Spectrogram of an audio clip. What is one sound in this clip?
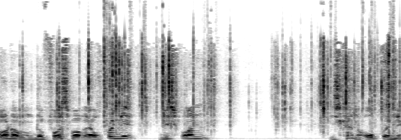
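Plastic wrapping crinkles and rustles as hands unpack a box.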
